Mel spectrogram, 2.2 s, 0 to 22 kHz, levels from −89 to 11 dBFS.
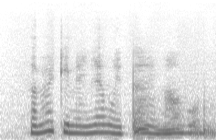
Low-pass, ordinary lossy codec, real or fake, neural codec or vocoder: none; none; fake; codec, 44.1 kHz, 2.6 kbps, DAC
